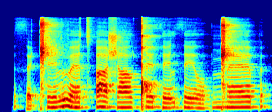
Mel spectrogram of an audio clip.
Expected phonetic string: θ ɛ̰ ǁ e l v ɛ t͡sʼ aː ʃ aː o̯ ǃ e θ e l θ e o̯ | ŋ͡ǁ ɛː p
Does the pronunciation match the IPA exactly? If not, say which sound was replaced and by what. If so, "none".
none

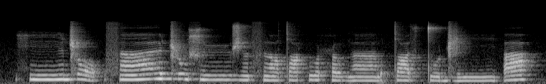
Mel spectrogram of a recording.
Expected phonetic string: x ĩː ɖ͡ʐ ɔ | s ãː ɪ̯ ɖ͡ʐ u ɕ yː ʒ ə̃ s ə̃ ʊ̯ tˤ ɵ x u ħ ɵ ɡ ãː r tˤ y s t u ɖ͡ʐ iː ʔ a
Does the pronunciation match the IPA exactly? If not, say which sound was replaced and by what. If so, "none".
none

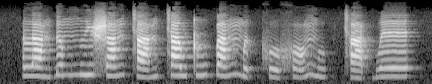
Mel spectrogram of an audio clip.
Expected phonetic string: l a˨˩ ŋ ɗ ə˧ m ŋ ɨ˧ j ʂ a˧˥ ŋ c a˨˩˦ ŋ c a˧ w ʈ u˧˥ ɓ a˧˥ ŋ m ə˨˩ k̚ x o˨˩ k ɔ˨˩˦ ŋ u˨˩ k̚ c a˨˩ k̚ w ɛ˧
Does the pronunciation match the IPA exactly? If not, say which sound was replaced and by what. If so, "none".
k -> x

